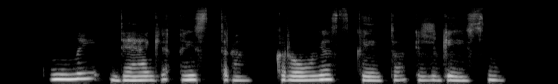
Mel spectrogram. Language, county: Lithuanian, Vilnius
